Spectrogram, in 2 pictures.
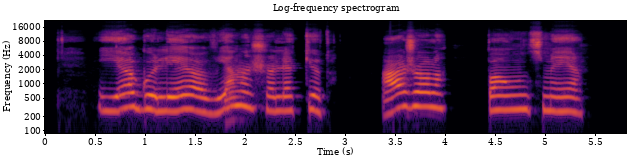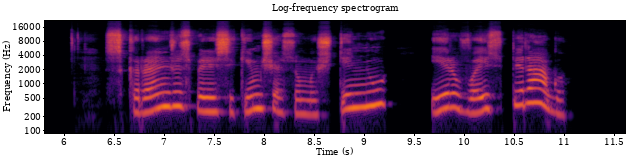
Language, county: Lithuanian, Vilnius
